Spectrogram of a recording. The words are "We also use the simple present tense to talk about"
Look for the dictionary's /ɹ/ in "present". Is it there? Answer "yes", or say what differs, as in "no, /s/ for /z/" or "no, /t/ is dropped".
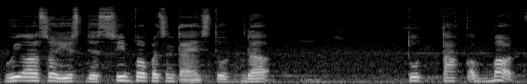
no, /ɹ/ is dropped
